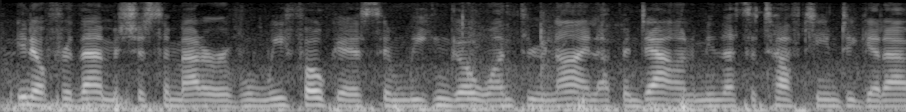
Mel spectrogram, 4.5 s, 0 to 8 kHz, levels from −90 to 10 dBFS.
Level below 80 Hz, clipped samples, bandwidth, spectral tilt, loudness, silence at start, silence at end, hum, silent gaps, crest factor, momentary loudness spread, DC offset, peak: -26 dBFS; under 0.1%; 7.6 kHz; -7 dB/octave; -20 LUFS; 0 s; 0 s; none; none; 18 dB; 5 LU; under 0.1%; -2 dBFS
